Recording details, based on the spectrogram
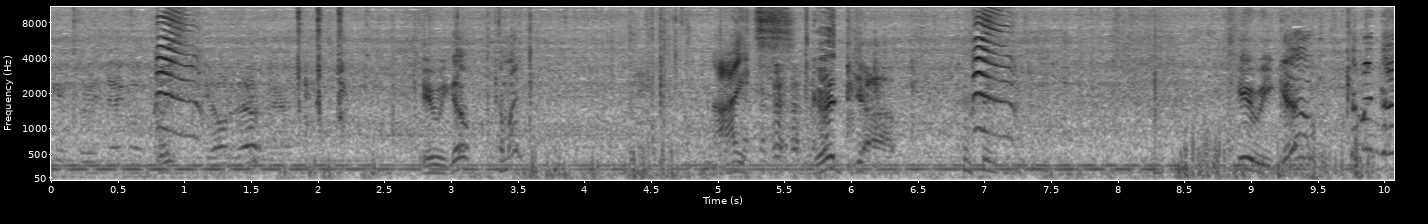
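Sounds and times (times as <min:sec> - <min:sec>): low motor hum: 0:00.0 - 0:10.0
man laughing: 0:05.1 - 0:05.9, 0:06.8 - 0:07.4.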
